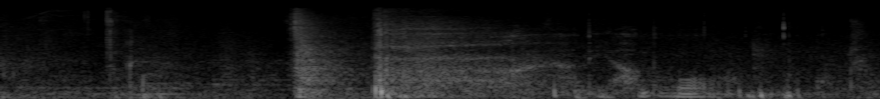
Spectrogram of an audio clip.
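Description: Quiet, murmured voices with a sudden rustling thump about one and a half seconds in, the loudest moment.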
